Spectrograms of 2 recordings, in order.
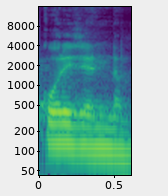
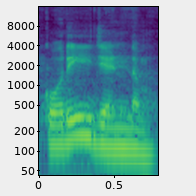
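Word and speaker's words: corrigendum: तो उसे बोलते हैं कोरजेंडम। क्या बोलते हैं? कोरजेंडम।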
